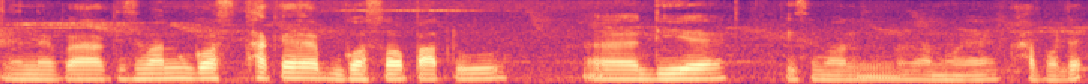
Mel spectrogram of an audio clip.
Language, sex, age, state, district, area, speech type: Assamese, male, 30-45, Assam, Golaghat, urban, spontaneous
